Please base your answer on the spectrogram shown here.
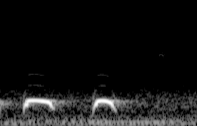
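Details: Spotted dove lure cooing, aimed at stimulating decoy doves. Two separate hollow, arched coos about half a second apart, steady in pitch, over a quiet low hum.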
